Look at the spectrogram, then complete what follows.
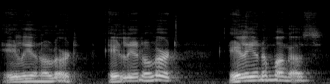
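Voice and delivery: loud, high alert call; urgent storybook alarm announcement; alarm broadcast. Acted. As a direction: announce it like a warning siren, rising each time. Recorded radio alarm from conglomerate.

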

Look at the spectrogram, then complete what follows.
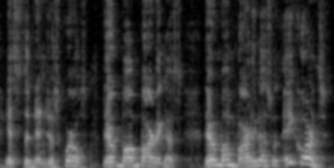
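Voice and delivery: high, loud cry building in urgency; alarmed shout. Acted. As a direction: raise the alarm as if under bombardment. Acted alarm under acorn attack.

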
